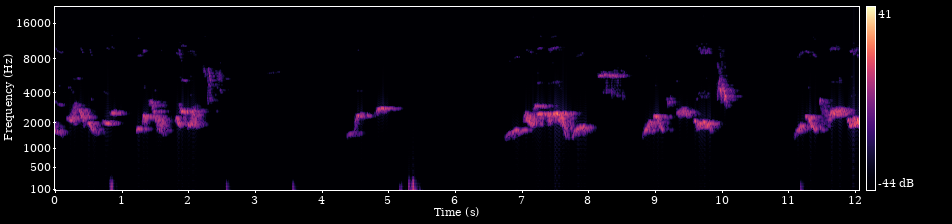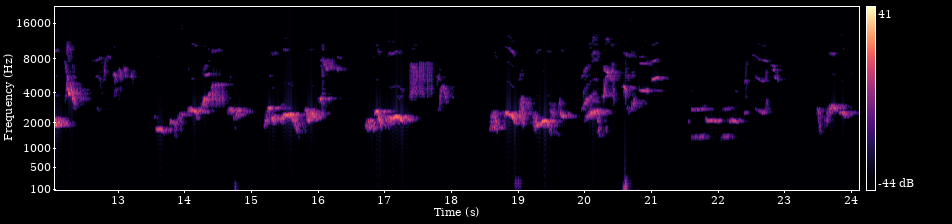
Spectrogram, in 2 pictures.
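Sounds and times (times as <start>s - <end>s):
Eurasian blackbird singing: 0.0s - 2.6s, 4.4s - 5.5s, 6.8s - 10.4s, 11.1s - 24.1s
low taps: 5.2s - 5.5s.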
